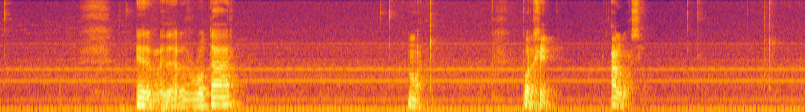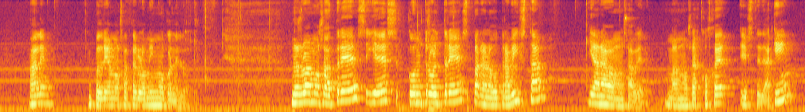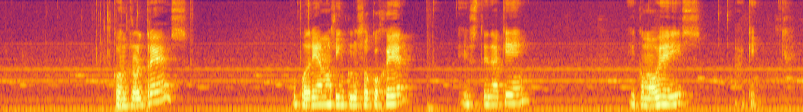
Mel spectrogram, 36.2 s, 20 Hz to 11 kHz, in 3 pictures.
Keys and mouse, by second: 1.8 r, 6.4-8.2 middle drag, 10.3-11.6 right drag, 11.6-12.8 middle drag, 16.4 KP_3, 18.5 ctrl+KP_3, 22.0 middle click, 22.6 right click, 24.7 KP_3, 25.9 ctrl+KP_3, 30.6 g.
